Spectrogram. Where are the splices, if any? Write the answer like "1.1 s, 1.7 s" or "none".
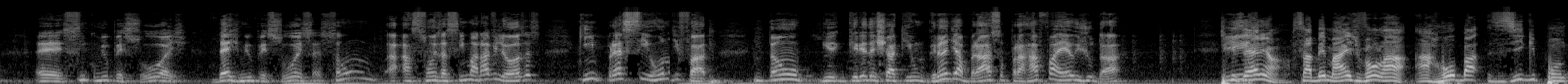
6.7 s, 12.2 s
